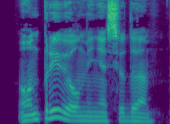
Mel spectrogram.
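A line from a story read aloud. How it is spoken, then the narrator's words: Even, level voice. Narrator (Russian): сказал ровным голосом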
